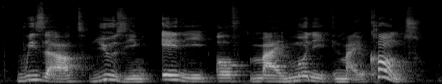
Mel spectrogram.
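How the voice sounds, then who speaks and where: A woman speaks with a French accent. Room echo is audible. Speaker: finance YouTuber. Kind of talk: tutorial.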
